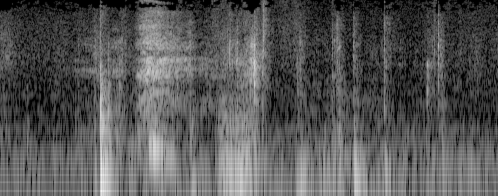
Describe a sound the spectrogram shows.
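Bare feet step and knock on wooden slats.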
